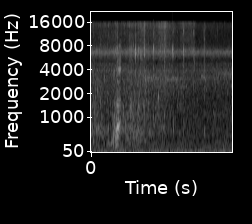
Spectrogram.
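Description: Water splashing and swishing around a man wading hip-deep through a shallow river, with a steady rush of moving water behind it.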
